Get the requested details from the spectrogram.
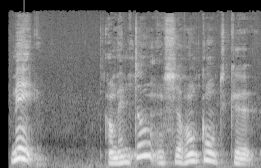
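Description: A man talks at a very slow pace in a somewhat breathy voice. His pitch swings very widely. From France, Savoie (Alps). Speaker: science podcaster and author. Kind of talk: lecture. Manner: measured, didactic.

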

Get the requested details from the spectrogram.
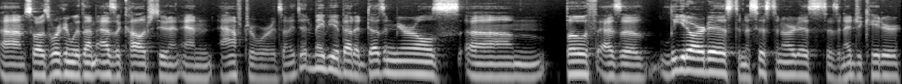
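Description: Recorded very cleanly against a silent background, a man with an American accent and an unremarkable speaking voice talks at a fairly quick pace with hardly any pauses, medium pitch and ordinary pitch variation. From Philadelphia area, US. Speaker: painter. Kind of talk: interview.

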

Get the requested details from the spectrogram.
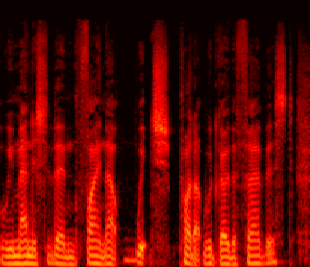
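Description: A man with a medium pitch is heard in a very clean recording with a silent background and a dry, close sound with no echo. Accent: English. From England. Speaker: social entrepreneur. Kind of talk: interview. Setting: studio.

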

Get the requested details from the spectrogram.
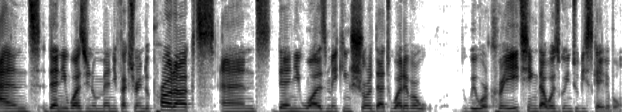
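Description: A woman with a French accent speaks at a moderate pace in a medium pitch, her intonation monotone and flat but her loudness swinging widely, on a very clean recording with a silent background. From Morocco (Agadir), half French. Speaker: startup founder. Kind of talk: interview conversation.

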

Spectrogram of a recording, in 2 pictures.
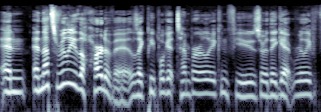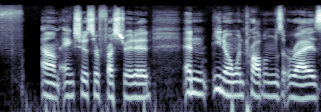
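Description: A woman at medium pitch and a fairly quick pace, with ordinary pitch variation, in a very clean recording over a silent background. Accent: Californian. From US, Los Angeles. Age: 30s. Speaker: first assistant director in TV. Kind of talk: casual interview chat.

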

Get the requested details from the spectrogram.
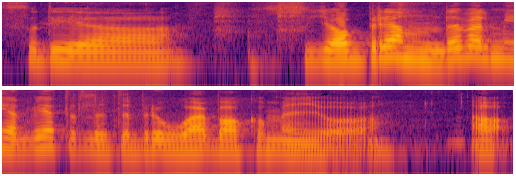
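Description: Fairly slow and fairly even in intonation, an unremarkable speaking voice carries on. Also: woman, fairly low pitch for a woman. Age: 40s. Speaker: journalist and feminist writer. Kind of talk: casual chat.

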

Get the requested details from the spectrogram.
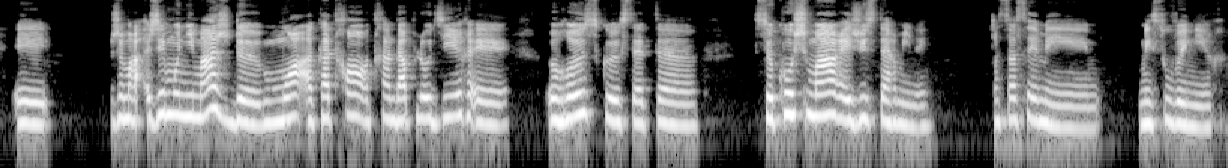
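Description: With long, frequent pauses and a very slow pace, a woman speaks at a fairly high pitch with ordinary variation on a very clean recording with a silent background. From Lebanon, Beirut (Achrafieh). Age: 30s. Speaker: entrepreneur. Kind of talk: interview. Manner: halting, many fillers.

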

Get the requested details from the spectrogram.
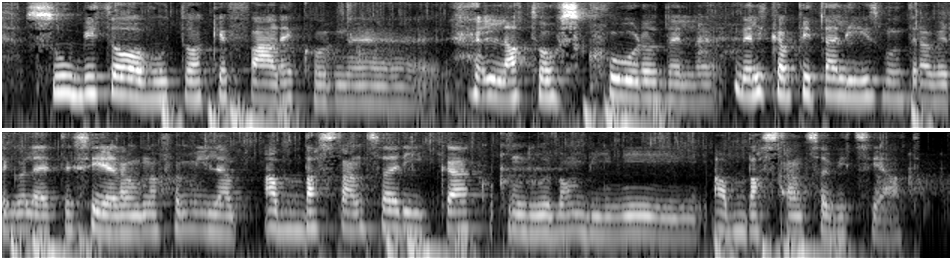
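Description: A woman speaks at a fairly slow pace with a very deep, low pitch and fairly even intonation. Noticeable background noise can be heard. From Moldova, Russian-speaking family in Chisinau. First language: Russian (speaking Italian). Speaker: Italian teacher, immigrant telling her story. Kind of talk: interview storytelling.

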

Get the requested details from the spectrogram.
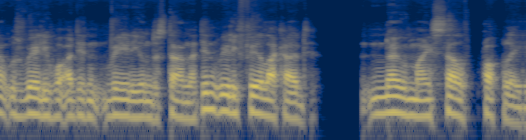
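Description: A man's dark, mellow voice at medium pitch. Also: ordinary pitch variation, moderate pace. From England, moved from Ireland at five. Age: 40s. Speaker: hypnotherapy trainee, former IT worker. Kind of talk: casual interview chat. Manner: halting, many fillers.

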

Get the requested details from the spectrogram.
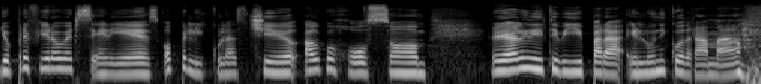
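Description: Her pitch medium with ordinary variation, a woman talks at a fairly slow pace. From Sonora, Mexico. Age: 20s. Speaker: podcast host. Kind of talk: personal monologue. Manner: talkative.

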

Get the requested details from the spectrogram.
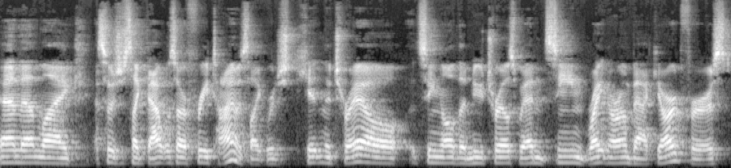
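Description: Audible room echo surrounds a man speaking at medium pitch and a moderate pace, with fairly even intonation and hardly any pauses. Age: 30s. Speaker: travel photographer. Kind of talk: casual chat.

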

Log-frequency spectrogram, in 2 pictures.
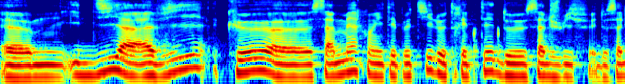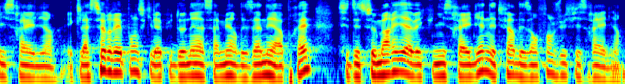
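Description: A man's voice sits at a medium pitch, moving fairly quickly with ordinary pitch variation. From Paris, France. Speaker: writer. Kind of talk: interview. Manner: hesitant.

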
